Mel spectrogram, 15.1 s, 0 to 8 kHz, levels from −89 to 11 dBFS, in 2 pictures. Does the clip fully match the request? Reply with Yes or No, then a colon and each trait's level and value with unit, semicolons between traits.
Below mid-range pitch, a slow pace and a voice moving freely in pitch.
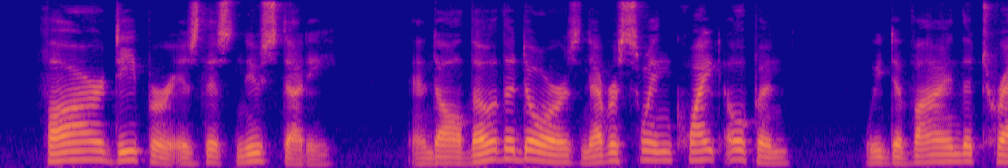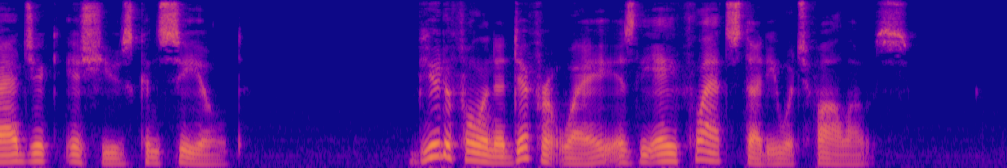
Yes: low, 125 Hz; slow, 125 wpm; wide, 6.6 semitones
